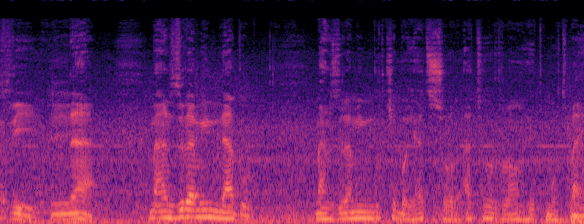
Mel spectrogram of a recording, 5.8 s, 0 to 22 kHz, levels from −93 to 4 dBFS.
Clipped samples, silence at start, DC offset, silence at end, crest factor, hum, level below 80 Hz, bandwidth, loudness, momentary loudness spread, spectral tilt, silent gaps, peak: under 0.1%; 0 s; under 0.1%; 0 s; 14 dB; none; -34 dBFS; over 20 kHz; -26 LUFS; 12 LU; -6 dB/octave; none; -10 dBFS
